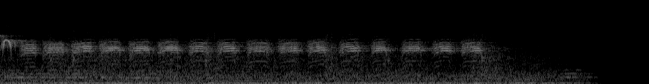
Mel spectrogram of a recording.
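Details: A chickadee gives its alarm call, used to alert others to danger: a long run of harsh, nasal dee notes, about three every second, steady and insistent, over a soft background hiss.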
